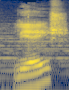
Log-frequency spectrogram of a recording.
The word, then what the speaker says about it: Liège: Liège, I believe it's pronounced. I'm not sure.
